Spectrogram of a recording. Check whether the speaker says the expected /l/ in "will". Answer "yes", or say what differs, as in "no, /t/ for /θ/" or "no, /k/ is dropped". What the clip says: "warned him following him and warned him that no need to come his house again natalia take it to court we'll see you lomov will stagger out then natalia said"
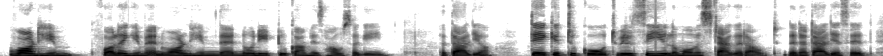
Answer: no, /n/ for /l/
